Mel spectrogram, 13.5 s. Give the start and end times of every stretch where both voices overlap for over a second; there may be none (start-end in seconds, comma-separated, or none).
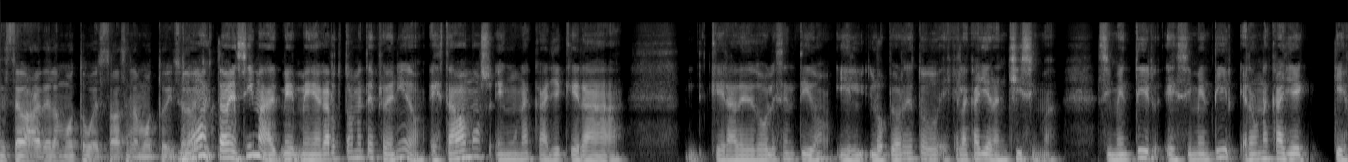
none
